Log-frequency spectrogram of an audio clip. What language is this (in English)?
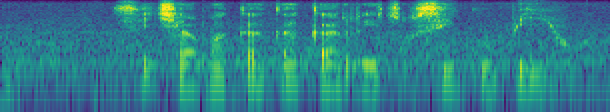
Tswana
